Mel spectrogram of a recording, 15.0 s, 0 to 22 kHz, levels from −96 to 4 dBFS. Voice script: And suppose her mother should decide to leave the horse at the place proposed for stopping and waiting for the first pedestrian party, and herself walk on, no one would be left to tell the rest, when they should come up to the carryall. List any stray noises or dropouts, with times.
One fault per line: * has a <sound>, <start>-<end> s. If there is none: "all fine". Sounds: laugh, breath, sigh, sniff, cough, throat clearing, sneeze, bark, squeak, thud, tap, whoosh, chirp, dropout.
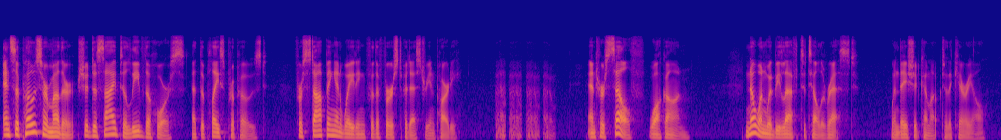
* has a laugh, 7.4-8.3 s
